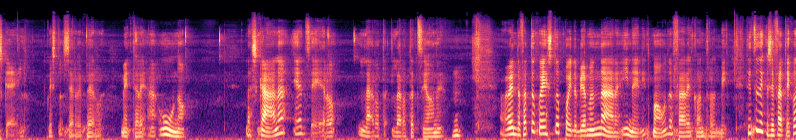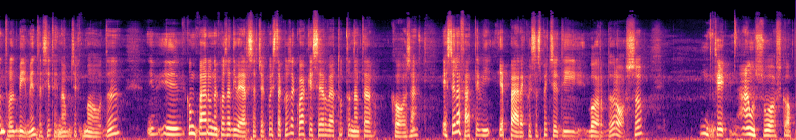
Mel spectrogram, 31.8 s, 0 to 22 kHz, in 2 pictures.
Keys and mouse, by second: 1.8-12.9 drag, 12.9 Tab, 15.0 Tab, 18.8 ctrl+b.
